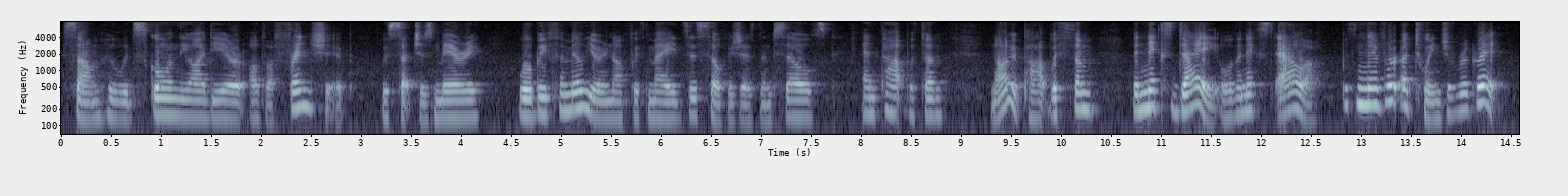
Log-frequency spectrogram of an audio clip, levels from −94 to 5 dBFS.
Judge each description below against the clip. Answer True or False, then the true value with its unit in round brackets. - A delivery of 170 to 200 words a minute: True (180 wpm)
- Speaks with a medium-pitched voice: True (155 Hz)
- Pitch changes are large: True (6.1 semitones)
